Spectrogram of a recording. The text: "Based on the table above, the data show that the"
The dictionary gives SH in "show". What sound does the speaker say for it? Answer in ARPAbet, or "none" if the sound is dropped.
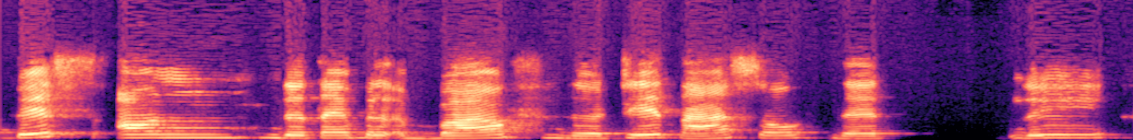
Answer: S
